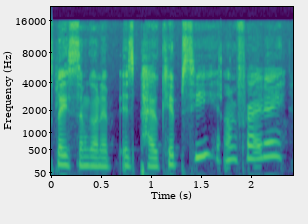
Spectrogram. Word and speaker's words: Poughkeepsie: Poughkeepsie.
